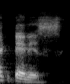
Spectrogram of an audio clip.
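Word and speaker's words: Pteris: दूसरा एग्जाम्पल मेरा यहाँ पे होगा टेरिस. पी यहाँ पे साइलेंट रहेगा, and second example is माय टेरिस.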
